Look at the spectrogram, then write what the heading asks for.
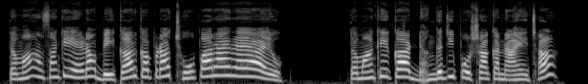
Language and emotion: Sindhi, angry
